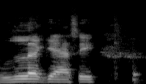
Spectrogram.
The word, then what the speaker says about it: Lagasse: Love him, but I always get it wrong. Lagasse. Thanks, Evan.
